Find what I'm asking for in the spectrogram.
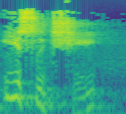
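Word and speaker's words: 伊嗣俟: 萨珊末代国王伊斯四三世，请大家注意这个名字，很多朋友读成伊斯四，但是我个人建议应该读成伊斯奇。如果参照古代波斯语的名称，他以读为伊斯奇比较妥当。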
